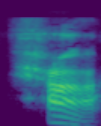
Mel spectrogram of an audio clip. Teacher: এই বড় হা উচ্চারণ তাহলে কণ্ঠনালীর মাঝখান হতে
